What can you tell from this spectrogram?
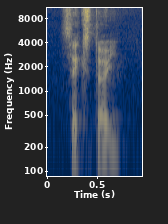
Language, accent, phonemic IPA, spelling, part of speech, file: French, France, /sɛk.stɔj/, sextoy, noun, LL-Q150 (fra)-sextoy.wav
- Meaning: sex toy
